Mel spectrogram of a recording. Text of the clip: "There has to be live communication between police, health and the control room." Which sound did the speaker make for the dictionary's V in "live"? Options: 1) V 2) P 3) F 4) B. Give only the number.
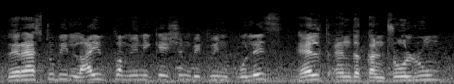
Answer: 1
